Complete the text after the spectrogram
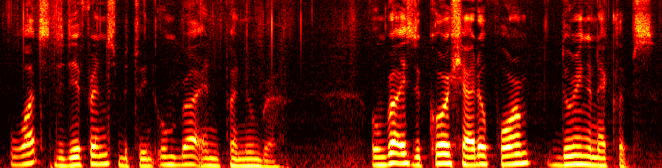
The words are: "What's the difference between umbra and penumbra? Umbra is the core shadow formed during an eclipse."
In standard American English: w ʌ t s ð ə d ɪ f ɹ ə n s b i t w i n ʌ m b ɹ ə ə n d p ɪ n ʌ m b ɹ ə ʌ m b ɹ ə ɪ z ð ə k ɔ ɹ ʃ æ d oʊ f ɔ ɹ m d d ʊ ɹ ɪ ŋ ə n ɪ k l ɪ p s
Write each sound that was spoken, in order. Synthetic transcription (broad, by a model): w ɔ t s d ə d ɪ f ɹ ə n s b i t w i n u m b ɹ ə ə n p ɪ n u m b ɹ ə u m b ɹ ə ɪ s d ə k ɔ ɹ ʃ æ d oʊ f ɔ ɹ m d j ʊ ɹ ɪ ŋ ə n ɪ k l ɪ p s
